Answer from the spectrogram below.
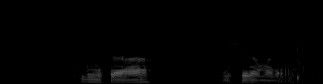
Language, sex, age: Venda, male, 27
